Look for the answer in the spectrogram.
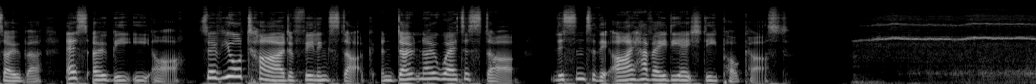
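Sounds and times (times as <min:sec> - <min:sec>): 
speech: 0:00.0 - 0:08.0
boiling kettle whistling: 0:08.5 - 0:10.3.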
